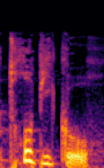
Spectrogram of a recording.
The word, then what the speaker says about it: tropicaux: Final X, not pronounced.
